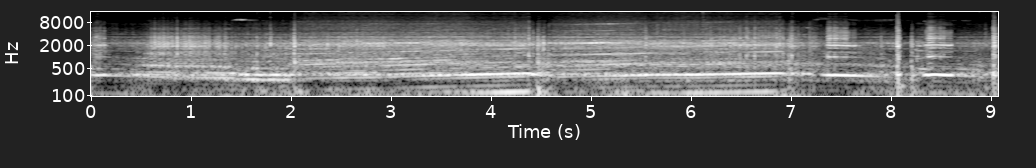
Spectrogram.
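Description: Heard from inside the cabin, a BMW M3 E46 CSL rally car's straight-six engine runs at full throttle. Its pitch climbs and drops at the gear changes. A few sharp cracks come near the end.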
